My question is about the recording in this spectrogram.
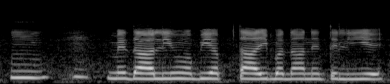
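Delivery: put-on babyish lisp, arguing back meekly; childlike, aggrieved lisp; lisping daughter-in-law. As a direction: reproach her with l for r and t for k. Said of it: "इतना तोतला बोल रही हो".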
